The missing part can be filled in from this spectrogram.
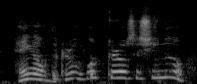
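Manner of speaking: outraged double take at her excuse; disbelief. Real, not acted. To listeners about the girlfriend's girls night, high incredulous.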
